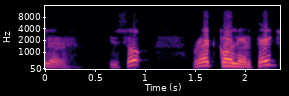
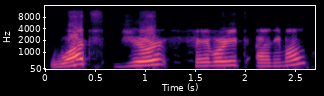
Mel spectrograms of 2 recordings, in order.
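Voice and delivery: slow, word-by-word "What's your favorite animal", rising at the end; slow model question; slower than usual. Shown as a demonstration. Teacher models the question for pupils, slowly and rising. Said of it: "Yo pregunto".

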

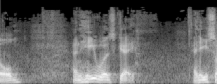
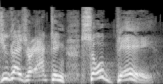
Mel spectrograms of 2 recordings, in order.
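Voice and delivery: mock angry rant, higher pitched; a hint of an angry Texan boater; angry accusation; 8 semitones higher than usual. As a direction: imitate the furious neighbour lightly. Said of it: "he started in".

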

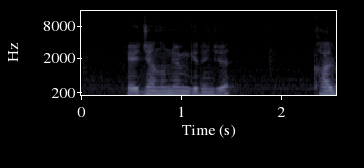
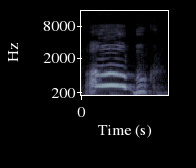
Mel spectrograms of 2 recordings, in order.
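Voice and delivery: short shriek, far higher and louder; jolted by a sudden scare; shriek of surprise; 11 dB louder than usual. Real, not acted. Player jolted by something in the game, a shriek.

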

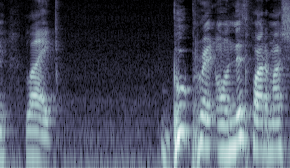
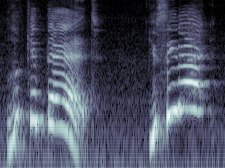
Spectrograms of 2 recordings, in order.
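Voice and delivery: climbing much higher and louder; disgusted excitement; 4 dB louder, slower than usual. Real, not acted. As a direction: shove the dirty shoe at the camera. Showing the grime to viewers.

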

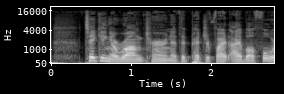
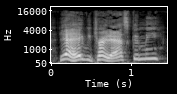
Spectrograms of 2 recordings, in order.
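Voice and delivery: squeaky high mouse voice; 13 semitones higher than usual. Acted. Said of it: "the dwarf said like a mouse".

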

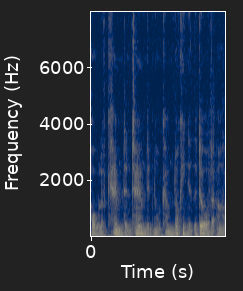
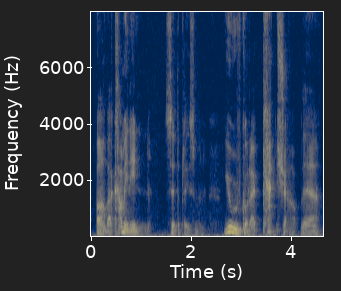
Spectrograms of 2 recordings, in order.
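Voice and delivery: policeman; 6 dB louder than usual. Acted. Policeman insisting.

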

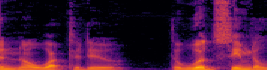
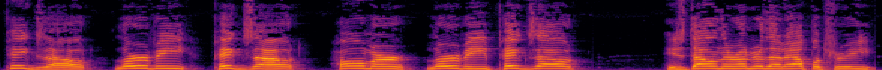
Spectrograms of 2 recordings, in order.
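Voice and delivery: very high, loud holler; shouting for help; 4 dB louder, slower than usual. A narrator's reading. Farm wife shouting for the men, high alarmed yell. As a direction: call out shrilly across the farm. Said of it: "she immediately shouted for the men".

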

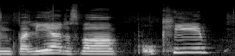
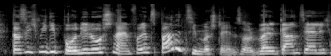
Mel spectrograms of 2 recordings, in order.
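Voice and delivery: ordinary talk, nothing marked

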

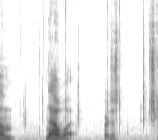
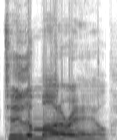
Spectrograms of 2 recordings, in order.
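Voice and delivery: grand proclamation; 9 semitones higher, 10 dB louder, much slower than usual. Real, not acted. Rallying while playing.

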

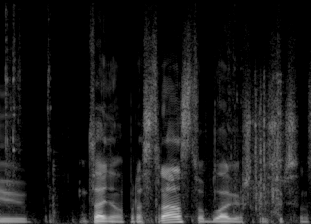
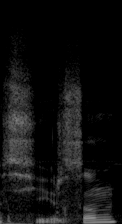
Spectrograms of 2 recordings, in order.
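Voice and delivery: ordinary talk, nothing marked

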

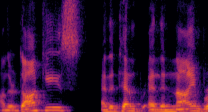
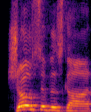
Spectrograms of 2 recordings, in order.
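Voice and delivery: anguished cry; 6 semitones higher, 5 dB louder than usual. Acted. Grieving father Jacob cries out.

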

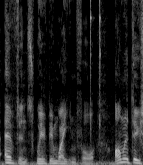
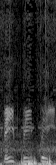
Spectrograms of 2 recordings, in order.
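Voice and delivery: detector beeps; 8 semitones higher than usual. Pretend. Imitating the detector beeping.

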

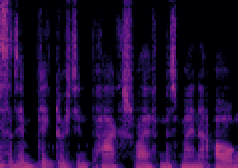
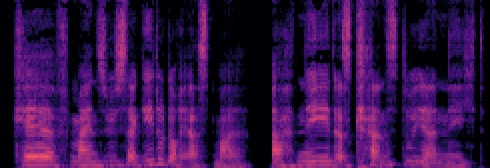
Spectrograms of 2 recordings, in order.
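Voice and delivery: high, louder, mocking sweet talk with a laugh; amused bully mocking with a laugh; amused mockery; 5 semitones higher, 10 dB louder, slower than usual. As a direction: taunt him like a sneering bully enjoying himself. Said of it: "sagt Brett belustigt".

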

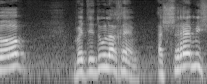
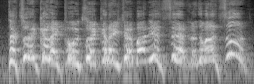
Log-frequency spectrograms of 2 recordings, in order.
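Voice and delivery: desperate complaining shout; 8 semitones higher than usual. Acted. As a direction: cry out that he is stuck. Messenger caught between two shouters.

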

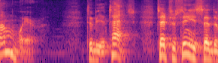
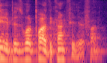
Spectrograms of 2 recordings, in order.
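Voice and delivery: ordinary talk, nothing marked

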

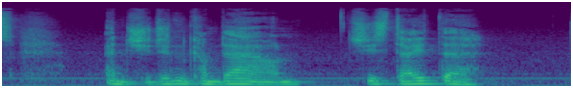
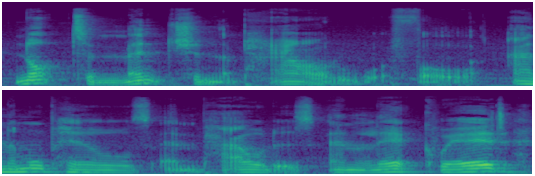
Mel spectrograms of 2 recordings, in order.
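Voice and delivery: plain reading voice

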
